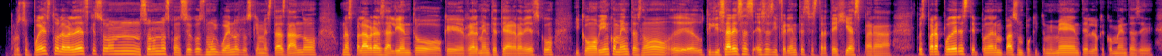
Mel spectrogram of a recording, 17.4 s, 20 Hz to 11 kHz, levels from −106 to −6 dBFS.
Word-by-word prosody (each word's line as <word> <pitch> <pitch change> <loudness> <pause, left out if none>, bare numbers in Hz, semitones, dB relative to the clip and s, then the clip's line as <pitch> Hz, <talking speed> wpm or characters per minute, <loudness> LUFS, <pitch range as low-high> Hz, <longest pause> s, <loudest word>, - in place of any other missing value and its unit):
Por - - -8
supuesto, 170 - 0
la 145 - +3
verdad 140 +4 +5
es 175 - 0
que 180 - -7
son 170 0 -2
son 150 +1 +3
unos 165 -1 +1
consejos 140 +3 -1
muy 145 +1 -4
buenos 130 +2 -3
los 120 -3 0
que 115 - -8
me 110 - -7
estás 120 +5 +1
dando, 130 +5 -1 0.3
unas 135 -2 -1
palabras 125 +1 +3
de 120 - 0
aliento 120 -2 -1
que 105 -2 -2
realmente 115 +3 -2
te - - -1
agradezco 105 +8 -1 0.3
y 120 - -10
como 120 +1 0
bien 145 +5 +1
comentas, 145 -5 -1
¿no? 135 0 -2
Eh, 120 -1 -1
utilizar 130 +4 +4
esas 160 -3 +7
esas 145 +1 -2
diferentes 130 +1 -4
estrategias 115 +1 +1
para 100 -1 -5 0.3
pues - - -4
para 155 - +4
poder, 155 +2 +4
este, 165 -3 +5
poner 120 +1 -3
en 125 -1 -5
paz 125 +2 +2
un 125 -1 -8
poquito 110 0 -15
mi 105 -1 -10
mente, 120 0 -1
lo 100 -2 -8
que - - -18
comentas 105 0 -9
de 95 -1 -12
125 Hz, 180 wpm, -26 LUFS, 115-145 Hz, 0.3 s, esas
